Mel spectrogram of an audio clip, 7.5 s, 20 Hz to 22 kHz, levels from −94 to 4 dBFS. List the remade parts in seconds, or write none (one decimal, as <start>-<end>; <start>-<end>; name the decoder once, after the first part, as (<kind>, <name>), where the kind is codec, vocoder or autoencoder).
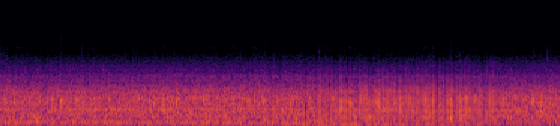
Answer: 4.2-6.6 (vocoder, WaveNeXt)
